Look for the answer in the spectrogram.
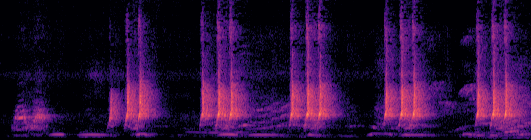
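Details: Common quail from Tajikistan giving its three-note call, a sharp clipped triplet repeated about once a second, with soft low warbling sounds between the calls.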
